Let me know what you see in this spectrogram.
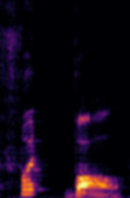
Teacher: ball gets a decent amount of stress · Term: secondary stress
